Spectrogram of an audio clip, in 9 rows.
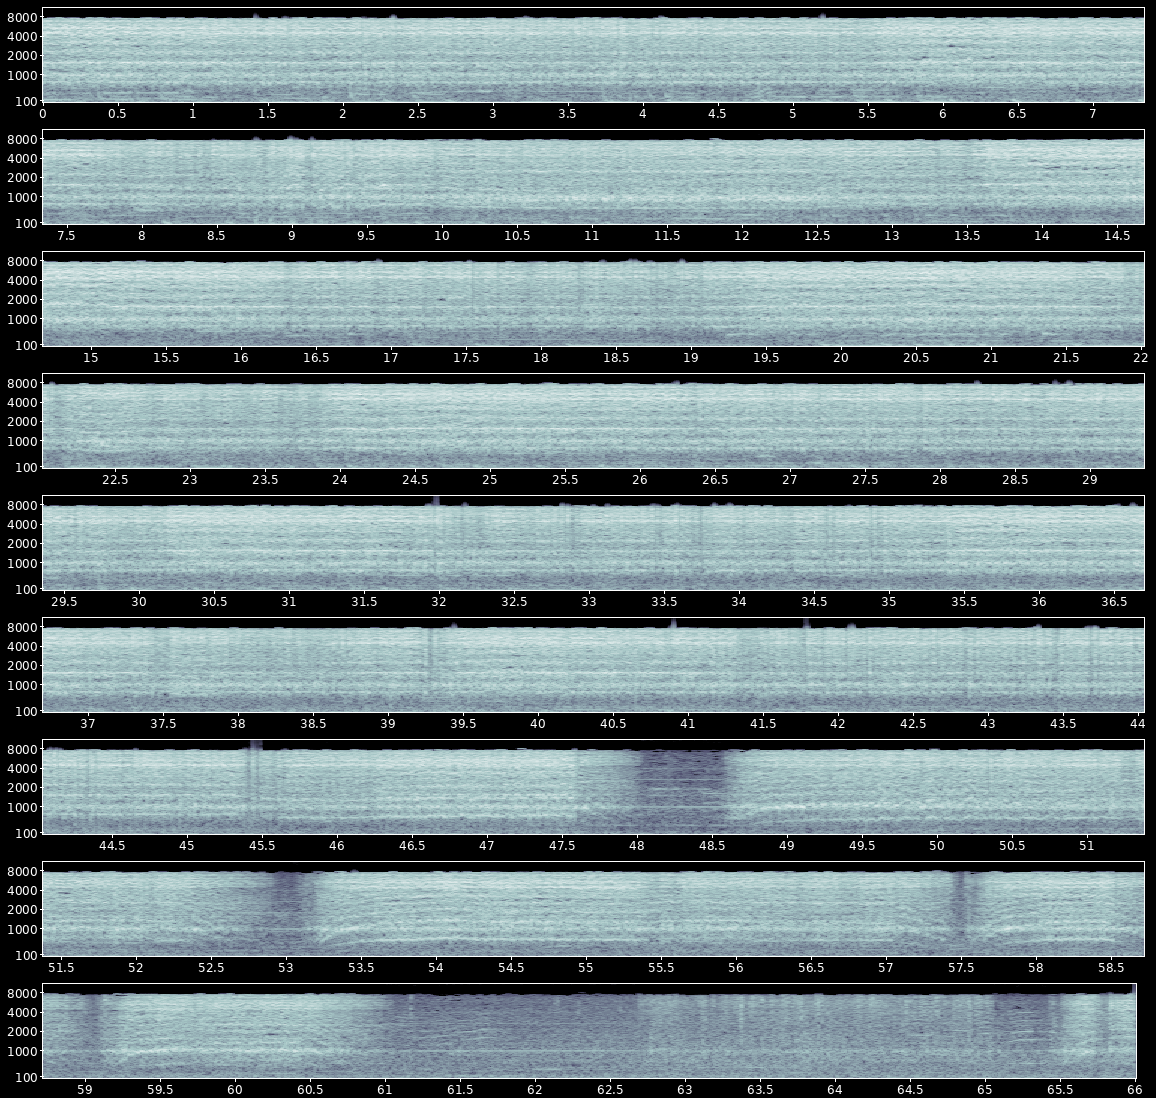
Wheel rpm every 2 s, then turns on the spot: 200, 200, 200, 200, 200, 190, 200, 200, 200, 200, 200, 200, 200, 200, 200, 200, 200, 200, 200, 200, 200, 200, 190, 110, 110, 150, 90, 160, 120, 90, 20, 10, 50.
62-64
